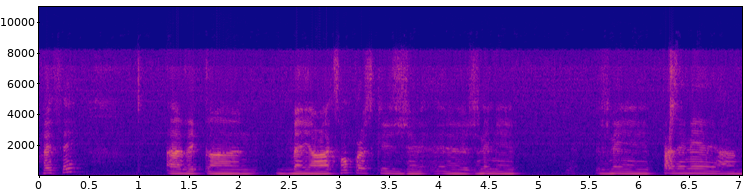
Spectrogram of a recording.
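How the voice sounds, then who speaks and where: A young man from California in his late teens with an American accent, a native English speaker giving a halting, casual self-introduction on his vlog as he searches for words. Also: medium pitch, steady tone, slight background noise, low-quality recording. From California, USA. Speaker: vlogger.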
